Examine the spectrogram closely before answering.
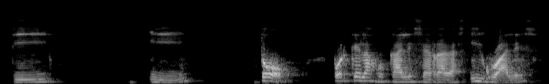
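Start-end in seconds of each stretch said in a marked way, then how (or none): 0.1-3.0 "Ti, i, to" spoken as three separate beats with pauses between; syllable by syllable. Shown as a demonstration. Teacher splitting "tiito" into three syllables for the class. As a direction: say "Ti", pause, "i", pause, "to", each syllable on its own. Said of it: "cuando tú pronuncias tiito ... tendría tres sílabas".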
